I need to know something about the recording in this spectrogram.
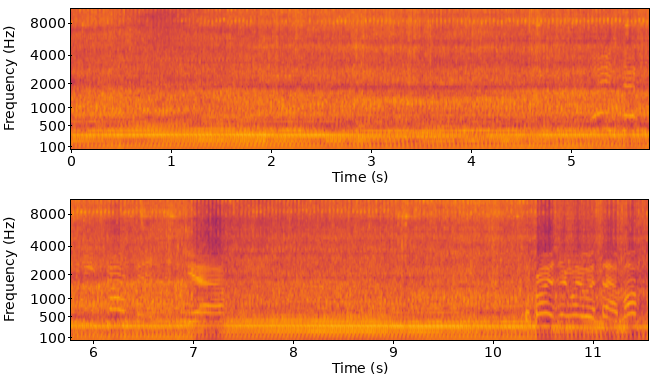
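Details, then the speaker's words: Small single-cylinder mower engine, earlier a no-start, now running: steady, even buzz at a fast governed speed with no misses or surging; running properly. "flopping around it's not that loud seems like it's running good now though"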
